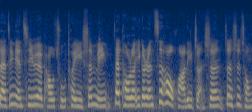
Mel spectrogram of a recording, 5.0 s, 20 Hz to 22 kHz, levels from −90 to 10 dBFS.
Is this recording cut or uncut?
cut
